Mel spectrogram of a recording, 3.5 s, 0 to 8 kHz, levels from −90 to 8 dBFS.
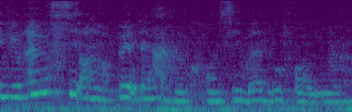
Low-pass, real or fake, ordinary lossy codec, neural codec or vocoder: none; fake; none; codec, 16 kHz, 4 kbps, FunCodec, trained on LibriTTS, 50 frames a second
